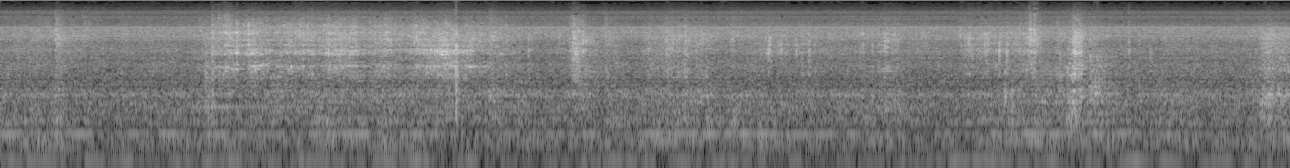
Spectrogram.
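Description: A steel trowel scraping and smoothing mortar against a wooden board and a rendered pillar, with several sharp knocks of the tools.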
